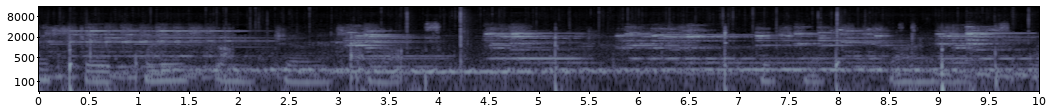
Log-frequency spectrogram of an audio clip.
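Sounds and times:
ambient drone music: 0.0s - 10.0s.

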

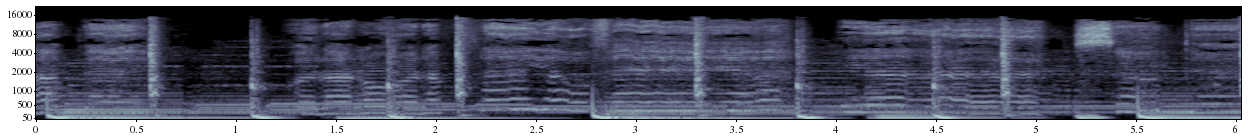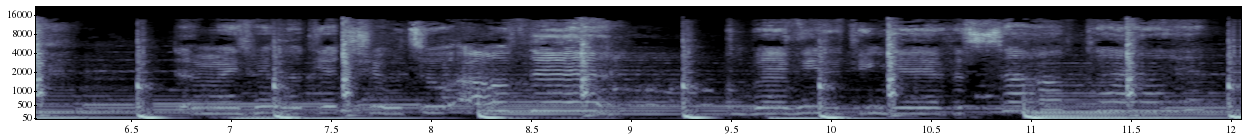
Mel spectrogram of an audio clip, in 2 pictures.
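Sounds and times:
hip-hop track with heavy bass: 0.0s - 12.0s.

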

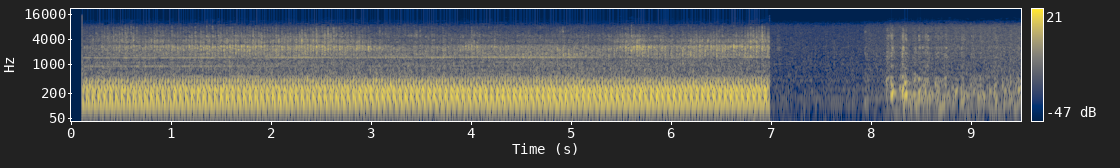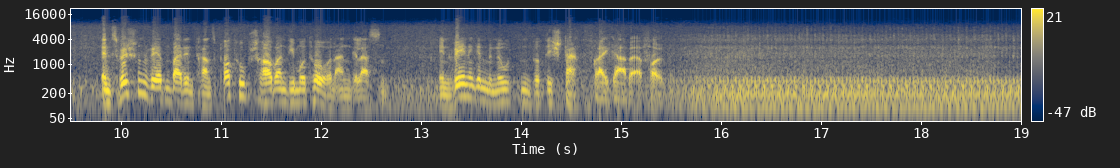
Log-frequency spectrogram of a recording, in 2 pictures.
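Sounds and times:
large engine pulsing: 0.1s - 7.0s, 7.9s - 19.0s
person speaking: 9.8s - 15.6s.

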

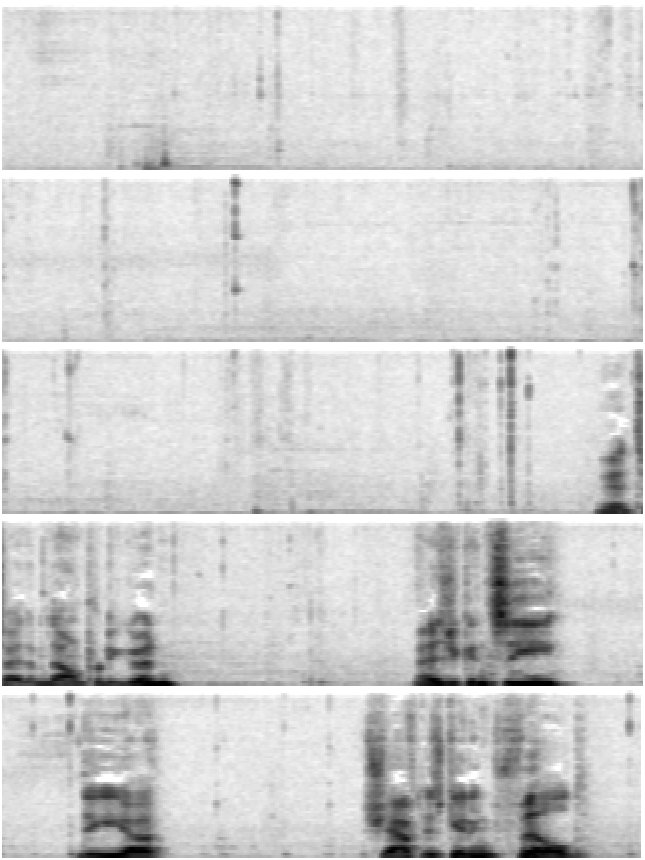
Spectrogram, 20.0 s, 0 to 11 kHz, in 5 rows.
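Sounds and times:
soft rustles: 0.2s - 4.8s.

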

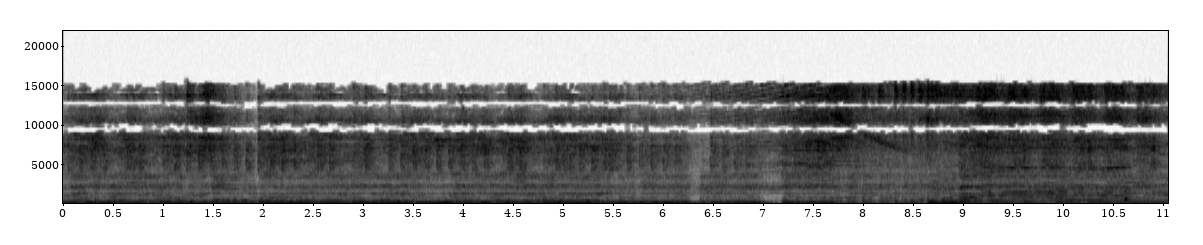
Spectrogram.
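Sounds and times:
loud rock music: 0.0s - 11.0s.

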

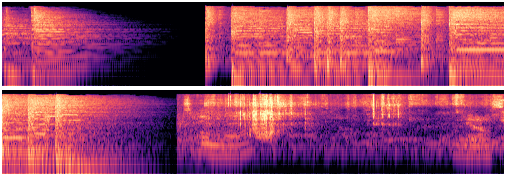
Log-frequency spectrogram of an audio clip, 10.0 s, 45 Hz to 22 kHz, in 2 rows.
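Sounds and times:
person's voice: 6.8s - 7.9s
plastic bag rustling: 7.0s - 9.7s.

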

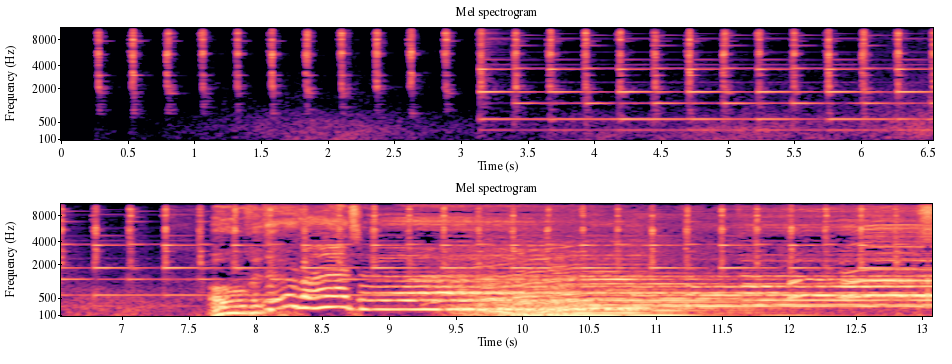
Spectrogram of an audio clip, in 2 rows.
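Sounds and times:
clock ticking: 0.2s - 13.0s
sustained chime-like chord: 9.5s - 12.0s.

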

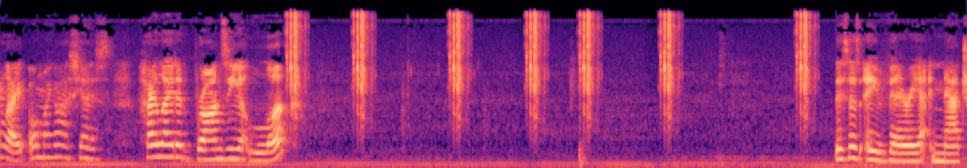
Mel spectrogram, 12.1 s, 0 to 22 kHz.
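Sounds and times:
camera shutter clicks: 3.6s - 4.7s, 5.6s - 5.9s, 6.6s - 7.6s, 8.2s - 8.6s, 10.0s - 10.2s.

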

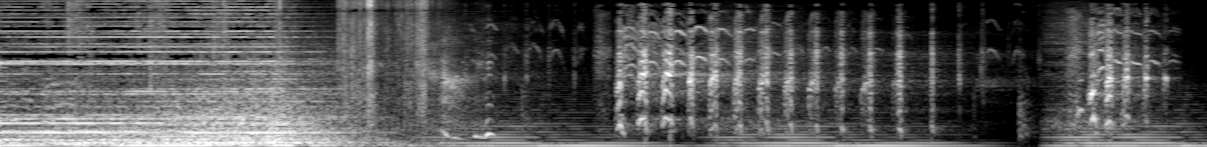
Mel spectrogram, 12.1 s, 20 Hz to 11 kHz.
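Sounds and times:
music with low drone: 0.0s - 12.0s.

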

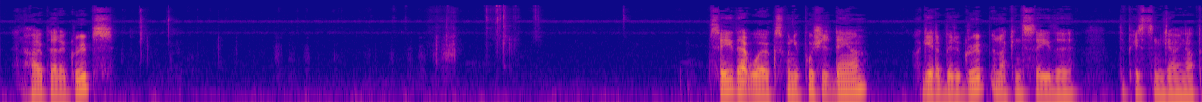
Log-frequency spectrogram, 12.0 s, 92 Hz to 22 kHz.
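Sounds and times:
small engine parts clicking and scraping: 4.0s - 5.4s.

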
